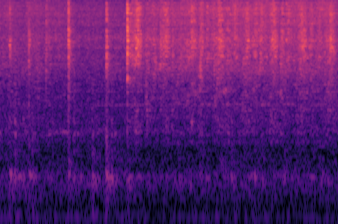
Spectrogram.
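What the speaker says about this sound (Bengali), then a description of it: "মশলাটা ভালো করে নেড়ে নিতে হবে।" A spoon stirs spice masala in a pan for mutton curry, a steady scraping and sizzling with a few sharp clinks of utensil against metal, close and continuous.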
